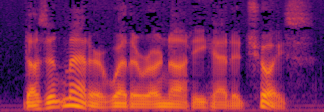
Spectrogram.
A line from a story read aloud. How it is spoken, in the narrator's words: Luke said firmly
